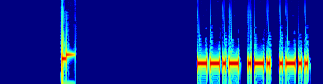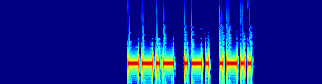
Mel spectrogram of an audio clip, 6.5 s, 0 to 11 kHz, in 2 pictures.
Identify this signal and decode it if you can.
Morse code, heard as a keyed tone, about 34 wpm, 700 Hz. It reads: QRL QRL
